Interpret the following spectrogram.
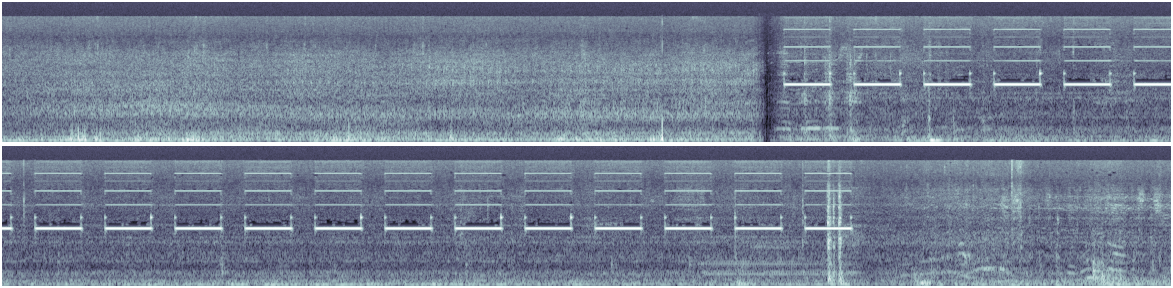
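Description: Outdoor wind and low rumble in a car park, then a car's in-cabin warning beep: a single high tone repeating about twice a second for about twelve seconds before it stops, over the car's low engine rumble.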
